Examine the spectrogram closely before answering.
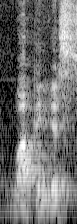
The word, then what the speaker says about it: Wappingers: Wapinkus sounds like how you should pronounce Wappingers.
